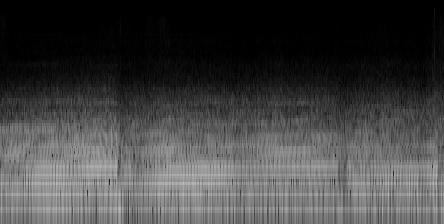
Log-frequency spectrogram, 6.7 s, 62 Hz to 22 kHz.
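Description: An Audi S3 Sportback accelerates out of a corner on a test track, its engine note rising steadily through two gear changes, heard loud and close from inside the car with no talk.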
